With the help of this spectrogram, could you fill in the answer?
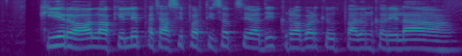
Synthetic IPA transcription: keɾələkelepət͡ʃaːsipɾət̪isət̪seəd̪ʱikɾəbəɽkeʊt̪̚paːd̪ənkəɾelaɦ

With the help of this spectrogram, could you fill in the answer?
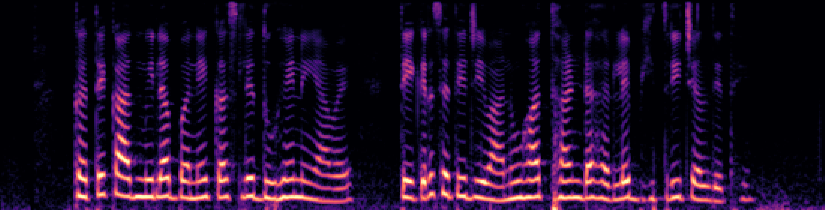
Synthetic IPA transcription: kət̪ekad̪milabənekəsled̪uɦenəɦĩaʋəj | t̪ekɾəsət̪id͡ʒiʋanuɦãt̪ʰəɳɖəɦəɾlebʱit̪ɾit͡ʃəld̪et̪ʰe

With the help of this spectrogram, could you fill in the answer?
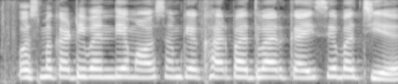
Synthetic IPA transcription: ʊsmẽkɐʈibə̃nd̪iemɔːsəmkekʰɐɾpɐt̪ʋaːɾkɐisebɐt͡ʃie

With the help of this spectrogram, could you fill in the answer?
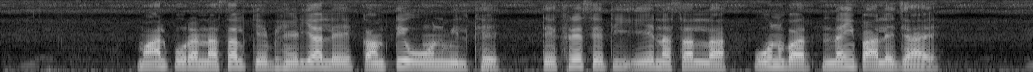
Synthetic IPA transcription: maːlpuɾənəsəlkebʱẽːɽijalekəmt̪ionmilt̪ʰe | d̪̥eːkʰɾeset̪ienəsəlːa | oːnbəɾnəĩpaːled͡ʒaːe

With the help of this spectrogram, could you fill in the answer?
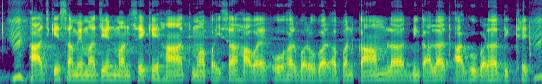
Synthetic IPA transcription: aːd͡ʒkesəməjmẽd͡ʒenmənsekeɦãːt̪ʰmepə̰ɪsaɦaʋəeʔoɦəɾbəɾoːbəɾəpənkaːmlanɪkaːlət̪ʰa̰ːɡʱubəɽ̤ət̪̚d̪ɪk̚t̪ʰeː

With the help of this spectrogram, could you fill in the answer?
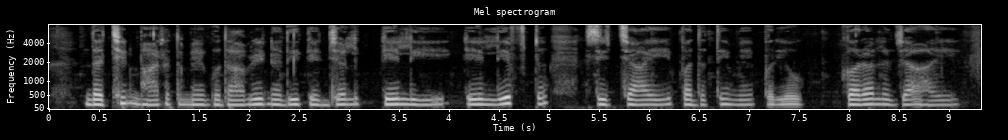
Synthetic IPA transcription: d̪ɐkʃʰɪnbʱaːɾət̪mẽɡʊd̪aːbɾinɐd̪iked͡ʒəlkeliekelɪfʰʈsɪtːʃaːipɐd̪ʱːət̪imẽpɾəjoːɡ | kəɾəld͡ʒaːɦɐi

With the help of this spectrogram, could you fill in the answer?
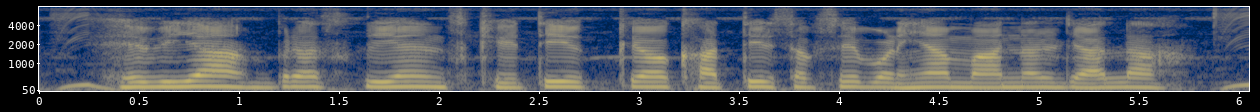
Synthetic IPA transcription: hewɪjãbɾəslijənskʰeːt̪ikokʰaːt̪ɪɾsəbsebəɽ̤ijãmaːnəld͡ʒaːlaː

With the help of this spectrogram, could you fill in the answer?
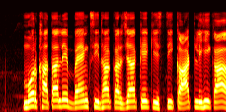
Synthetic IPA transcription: moːɾkʰaːt̪alebɛ̃ːŋksiːd̪ʱakɐɾd͡ʒakekiːst̪ikaːʈlɪɦikaː

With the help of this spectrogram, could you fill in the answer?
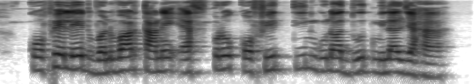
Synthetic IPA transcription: koːpʰeleʈʋənʋaɾt̪aneʔɛspɾokɔpʰit̪iːnɡunad̪ud̪miləld͡ʒaɦã

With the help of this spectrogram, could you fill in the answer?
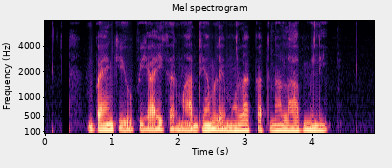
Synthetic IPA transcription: bɛ̃ːŋkjṵːpia̰ːikəɾma̰ːd̪ʱjəmlḛmʊːlakət̪nalaːbʱmɪliː

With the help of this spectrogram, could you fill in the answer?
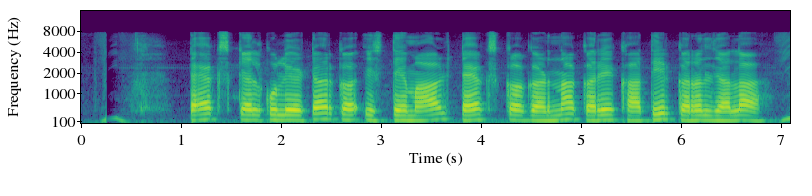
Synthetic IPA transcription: ʈɛːkskɛːlkʊleːʈəɾkaʔɪst̪eːmaːlʈɛːkskaɡʱɐɽ̤nakəɾekʰaːt̪ɪɾkəɾəld͡ʒaːlaː

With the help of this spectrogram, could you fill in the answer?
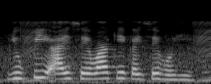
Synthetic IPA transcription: juːpiaːiseːʋakekɐɪseɦoːiː

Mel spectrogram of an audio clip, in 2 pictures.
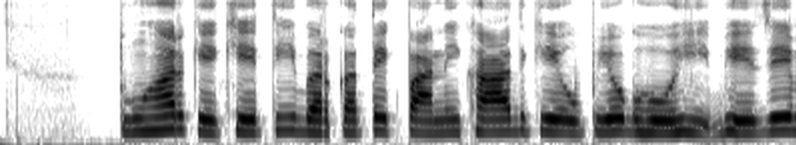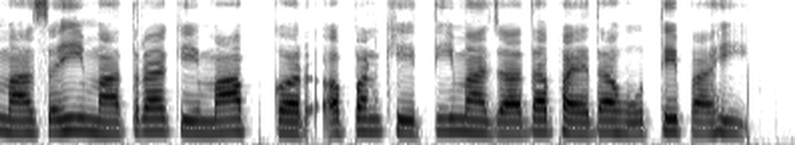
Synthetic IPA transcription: t̪ũɦəɾkekʰeːt̪ibəɾkət̪eːk̚paːnikʰaːd̪ʱkeʊpjoːɡɦoɦibʱeːd͡ʒemãsəɦimaːt̪ɾakemaːpʰkəɾə̰pənkʰeːt̪imãd͡ʒaːd̪apʰaːjd̪aɦoːt̪epaːɦi

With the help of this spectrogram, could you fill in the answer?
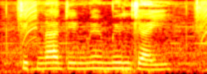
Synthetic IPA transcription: kɪtnadinmemɪld͡ʒai

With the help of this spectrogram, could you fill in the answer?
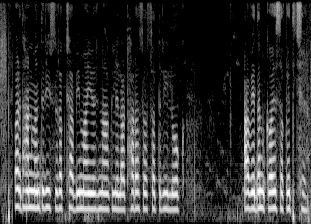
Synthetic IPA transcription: pɾəd̪ʱanmənt̪ɾisuɾək̚t͡ʃʰabimajod͡ʒnakleləʈʰaɾəsɔsət̪ɾilok | aʋed̪ənkəɾsəkɛt̪t͡ʃʰɛ

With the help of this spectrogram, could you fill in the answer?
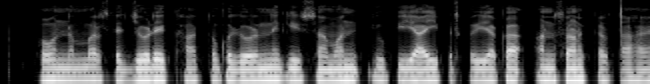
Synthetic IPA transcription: foːnːɐ̃mbəɾsed͡ʒʊɽekʰaːt̪õkod͡ʒoɽnek̬isaːmaːnjjuːpiːaːipɾəkɾijakaɐnʊsəɾəɳ̃kɐɾt̪aɦɛː

